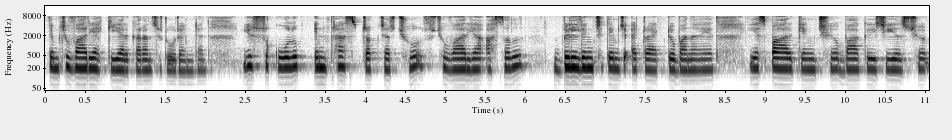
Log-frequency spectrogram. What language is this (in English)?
Kashmiri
